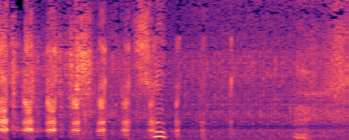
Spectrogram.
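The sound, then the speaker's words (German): An old tow truck engine runs steadily as the vehicle drives a short distance to a Corvette stuck in a ditch, its rough, uneven chugging moderately loud, with a few brief higher squeaks over the rumble. “Kurze Autofahrt.”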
